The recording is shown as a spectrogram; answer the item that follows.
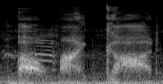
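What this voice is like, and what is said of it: Whispered exclamation. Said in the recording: “I whisper.”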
